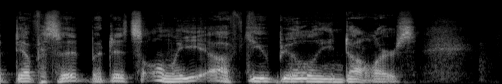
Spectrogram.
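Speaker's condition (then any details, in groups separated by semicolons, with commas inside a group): Spinocerebellar ataxia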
